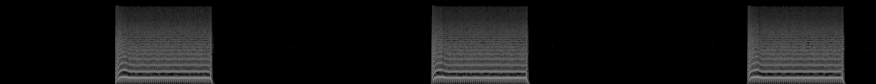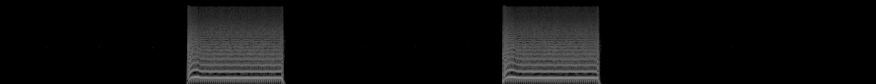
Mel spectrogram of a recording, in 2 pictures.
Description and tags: CD Walkman - No Disc (Edit)
Induction Coil (Coil Pick-up) recordings of a Sony Walkman CD player with no disc
Electronics, ambience, field-recording, abstract, soundscape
